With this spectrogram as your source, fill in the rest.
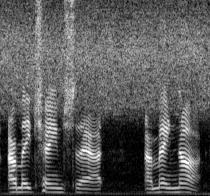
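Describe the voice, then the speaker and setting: At a very slow pace, the speech carries audible room echo and noticeable background noise. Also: woman. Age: 60s. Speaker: YouTuber. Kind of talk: reading aloud; casual vlog talk. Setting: outdoors.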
